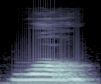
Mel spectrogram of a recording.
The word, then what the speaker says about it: warm: है ना डब्लू ए आर एम इसको हम प्रोनाउंस करते हैं वर्म वर्म राइट और डब्लू ओ आर एम इसे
